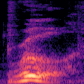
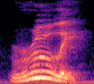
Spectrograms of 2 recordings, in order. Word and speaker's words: rule: There is an exception to every rule rule. R U L E. That is not ruly. That E at the end of the word is silent.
